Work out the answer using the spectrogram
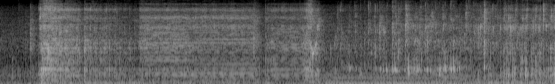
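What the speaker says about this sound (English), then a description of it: "That's sucking a lot of water" A small pump draws water out of the ballast tank of an RC submarine, producing a steady liquid rush and churn that runs for several seconds and then shifts into a gurgling, uneven flow near the end.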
